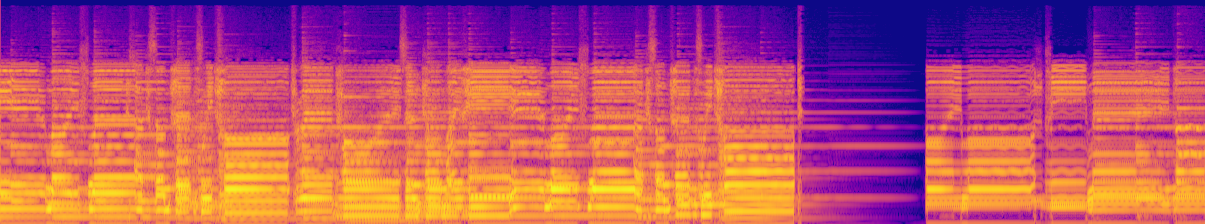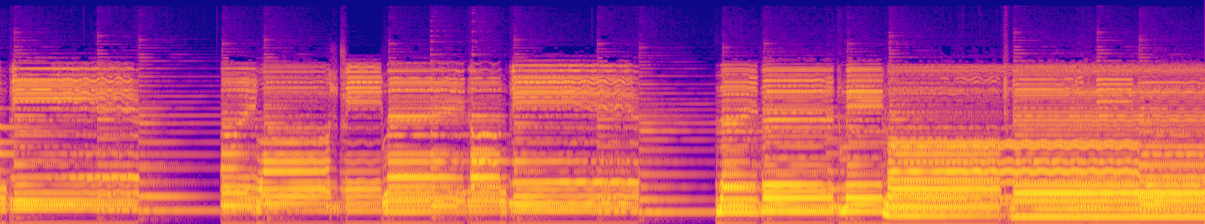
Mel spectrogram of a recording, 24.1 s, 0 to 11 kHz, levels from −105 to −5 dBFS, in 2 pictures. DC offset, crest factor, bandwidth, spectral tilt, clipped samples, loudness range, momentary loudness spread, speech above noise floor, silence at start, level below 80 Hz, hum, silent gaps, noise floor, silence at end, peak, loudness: 0.7%; 14 dB; 6.8 kHz; -8 dB/octave; under 0.1%; 6 LU; 8 LU; 41 dB; 0 s; -44 dBFS; none; none; -53 dBFS; 0 s; 0 dBFS; -14 LUFS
